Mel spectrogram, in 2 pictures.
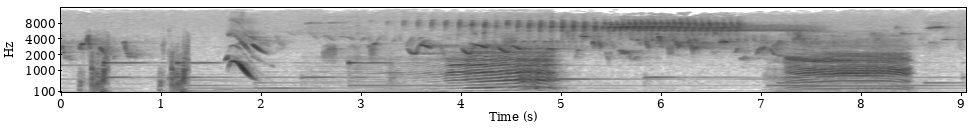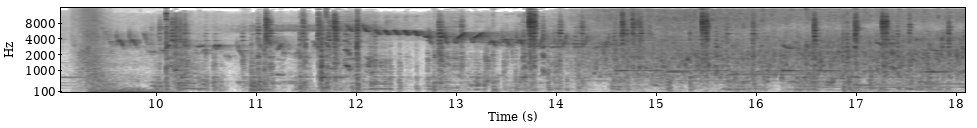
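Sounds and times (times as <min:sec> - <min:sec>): cow mooing: 0:03.3 - 0:05.0, 0:07.1 - 0:08.6
whoosh: 0:09.2 - 0:10.2.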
